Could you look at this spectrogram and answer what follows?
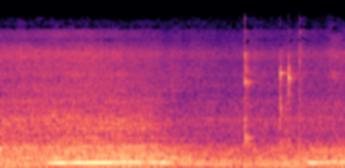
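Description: A steady low machine hum that swells about a second in and again near the end, with a few light metallic clinks between three and a half and four and a half seconds in as hydraulic hoses and their fittings are handled against a steel front-hitch frame.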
